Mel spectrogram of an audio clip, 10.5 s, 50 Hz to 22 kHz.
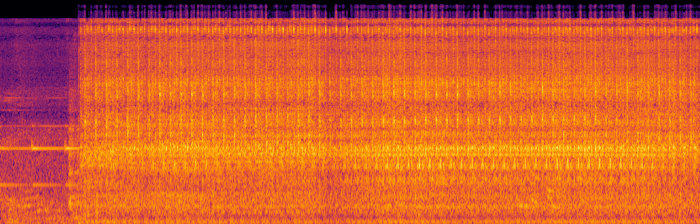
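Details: Ford 6.4 diesel running with a steady, sharp tapping about three times a second over the clatter; a knocking noise, cause not yet known.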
